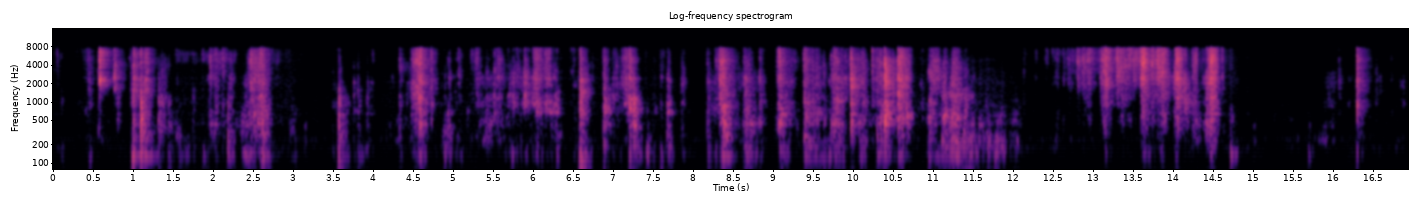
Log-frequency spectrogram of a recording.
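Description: Hockey card pack wrappers being torn open and crinkled by hand, in a string of short crackling rips, with a longer stretch of crinkling about three quarters of the way through.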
